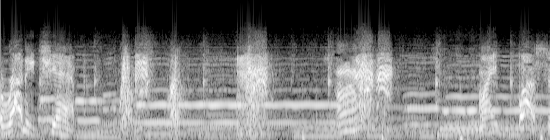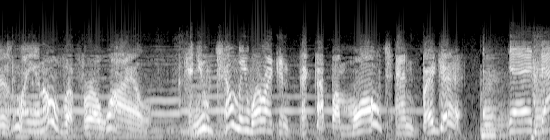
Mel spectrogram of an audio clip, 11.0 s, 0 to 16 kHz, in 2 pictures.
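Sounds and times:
held background music chord: 0.0s - 10.6s
cartoon vocal sound: 1.2s - 5.3s.

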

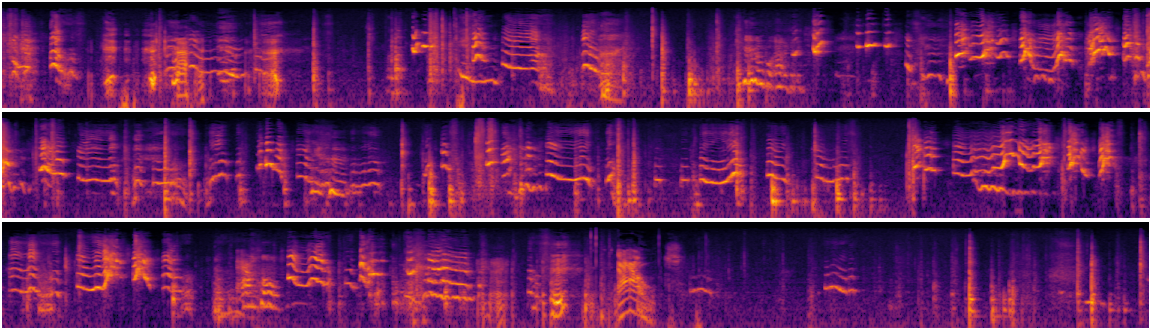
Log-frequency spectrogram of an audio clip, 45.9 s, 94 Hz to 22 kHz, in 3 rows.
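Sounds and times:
small dog whining: 0.0s - 1.1s, 2.1s - 3.7s, 5.1s - 8.4s, 10.6s - 26.8s, 27.4s - 33.6s, 34.4s - 38.0s, 39.5s - 40.2s, 41.6s - 42.1s.

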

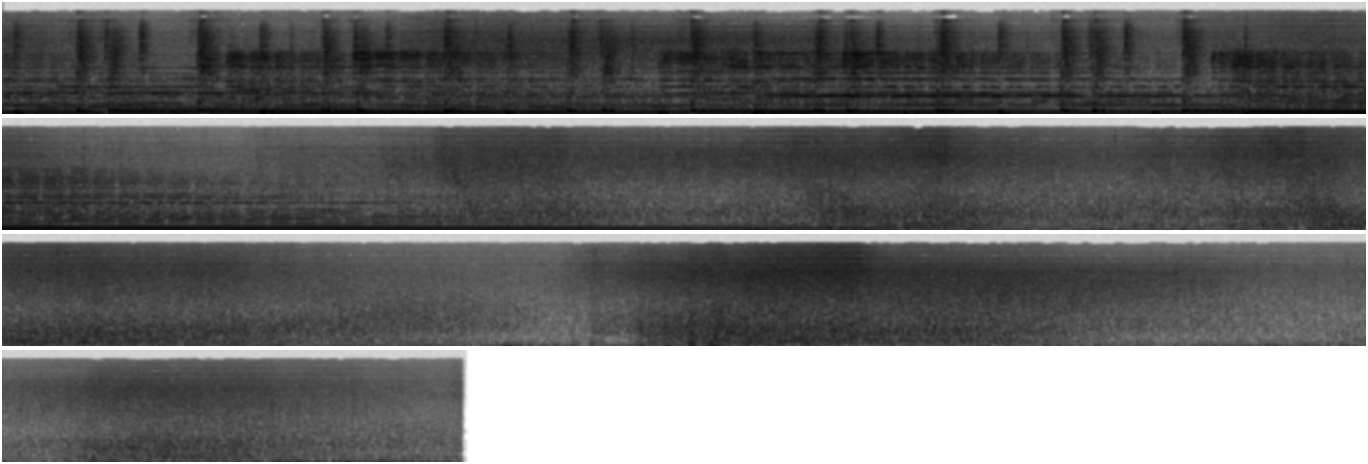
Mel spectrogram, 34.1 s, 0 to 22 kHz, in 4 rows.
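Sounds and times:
background music: 0.0s - 13.8s
ocean surf breaking: 0.0s - 28.4s
wind on microphone: 0.0s - 28.4s.

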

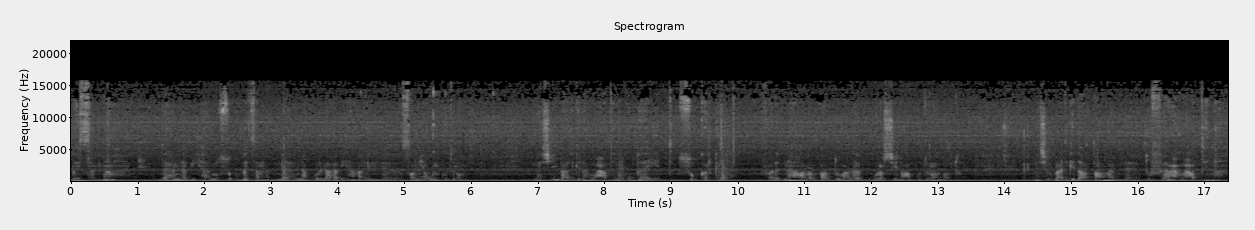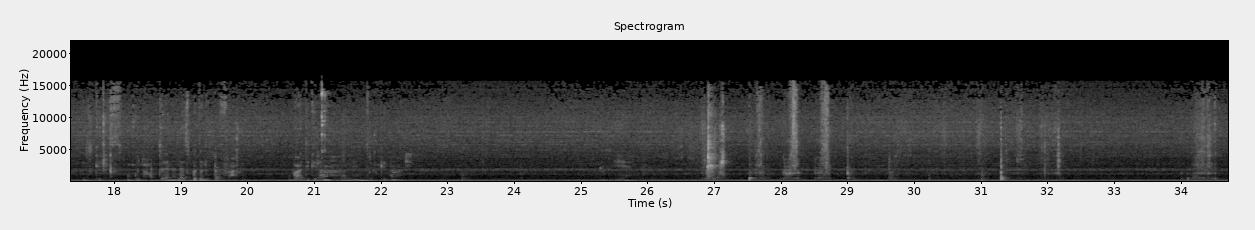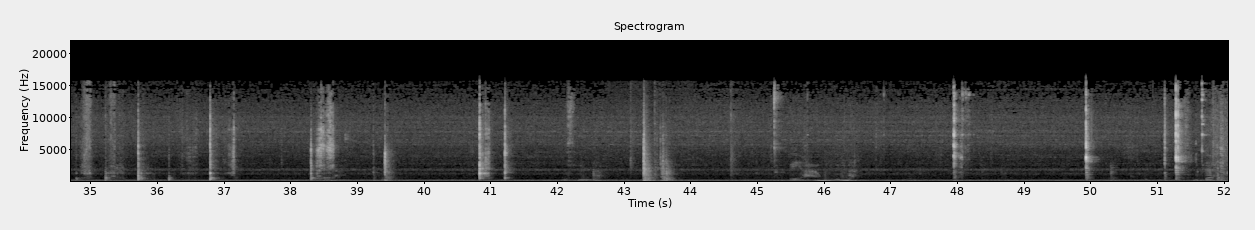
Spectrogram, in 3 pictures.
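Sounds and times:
steady low hum: 0.0s - 52.0s.

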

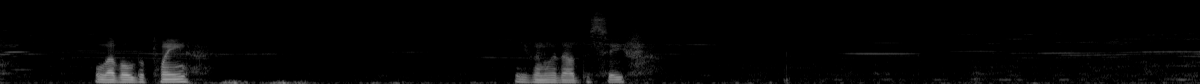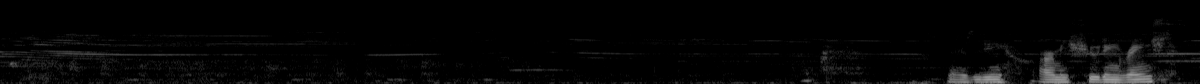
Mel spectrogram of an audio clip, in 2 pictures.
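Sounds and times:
faint electric motor whine: 0.0s - 24.0s.

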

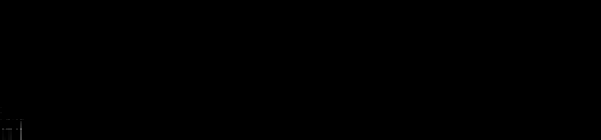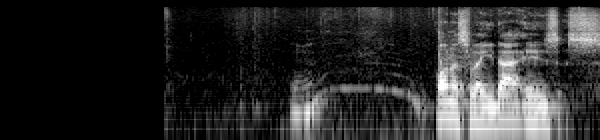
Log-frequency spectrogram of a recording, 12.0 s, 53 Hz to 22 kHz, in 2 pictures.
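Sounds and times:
long vocal call sliding up: 8.9s - 10.4s.

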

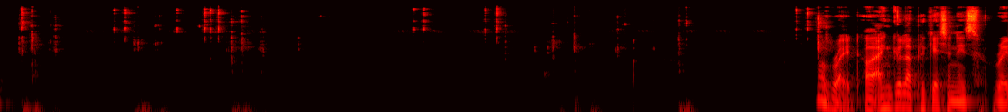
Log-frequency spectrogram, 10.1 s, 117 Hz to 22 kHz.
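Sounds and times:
mouse and keyboard clicks: 0.2s - 3.1s, 4.1s - 7.0s, 7.9s - 8.2s.

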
